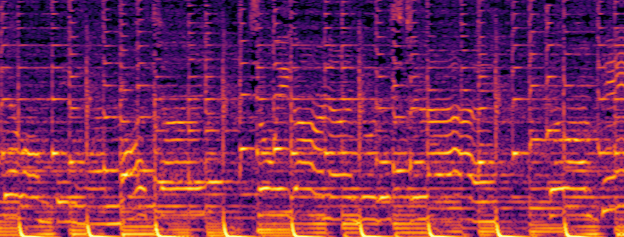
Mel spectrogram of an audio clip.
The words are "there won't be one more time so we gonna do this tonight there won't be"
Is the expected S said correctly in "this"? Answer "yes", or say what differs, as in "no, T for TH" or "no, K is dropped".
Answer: yes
